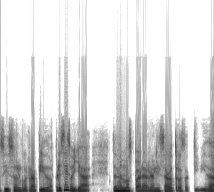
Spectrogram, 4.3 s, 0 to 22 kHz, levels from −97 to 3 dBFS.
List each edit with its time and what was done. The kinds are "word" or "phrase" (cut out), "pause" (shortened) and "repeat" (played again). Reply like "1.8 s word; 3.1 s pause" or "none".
1.0 s word; 1.4 s phrase; 2.6 s word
